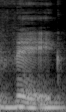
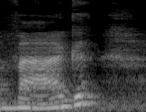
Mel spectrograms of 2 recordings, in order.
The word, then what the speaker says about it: vague: And it looks like vague, but it wouldn't be pronounced like that. La vague.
